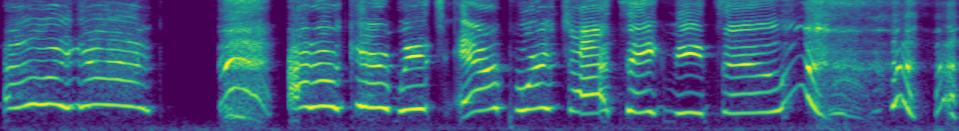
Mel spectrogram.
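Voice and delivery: acted, desperate sobbing, very high, loud wailing. Retelling a phone call asking for a ride, imitating her own crying. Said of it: "I was crying like".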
